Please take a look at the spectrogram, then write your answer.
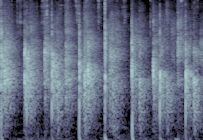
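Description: Small studio audience clapping hands, about eight distinct sharp claps in an uneven rhythm, close and fairly loud with no talking.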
